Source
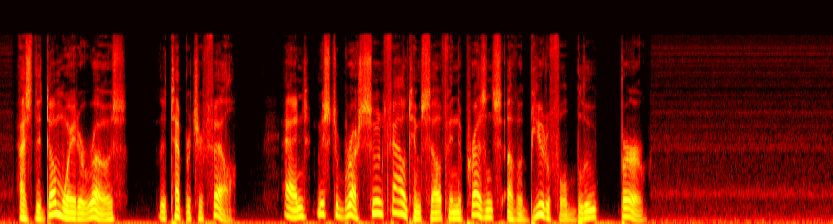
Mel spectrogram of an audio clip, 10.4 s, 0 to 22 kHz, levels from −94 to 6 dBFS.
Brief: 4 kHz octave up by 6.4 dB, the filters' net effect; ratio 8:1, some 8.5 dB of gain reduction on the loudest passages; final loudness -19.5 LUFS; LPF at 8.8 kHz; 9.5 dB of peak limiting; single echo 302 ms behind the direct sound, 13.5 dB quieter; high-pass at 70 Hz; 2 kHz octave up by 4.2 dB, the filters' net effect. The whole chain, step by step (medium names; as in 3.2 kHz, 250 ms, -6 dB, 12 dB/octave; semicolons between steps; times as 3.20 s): high-pass 70 Hz; low-pass 8.8 kHz; peaking EQ 2 kHz +4 dB; peaking EQ 4 kHz +7 dB; compression 8:1, threshold -19 dBFS; peak limiter -17 dBFS; delay 302 ms -13.5 dB; trim +7.5 dB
